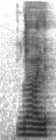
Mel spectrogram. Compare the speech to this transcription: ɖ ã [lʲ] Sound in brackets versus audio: correct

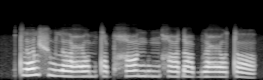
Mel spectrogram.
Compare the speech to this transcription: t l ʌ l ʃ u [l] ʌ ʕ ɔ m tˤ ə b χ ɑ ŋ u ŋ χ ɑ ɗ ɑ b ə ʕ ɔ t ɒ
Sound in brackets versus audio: correct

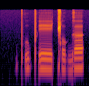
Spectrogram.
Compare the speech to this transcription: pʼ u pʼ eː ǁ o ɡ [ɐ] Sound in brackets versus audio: correct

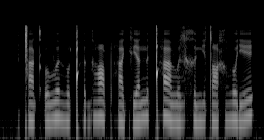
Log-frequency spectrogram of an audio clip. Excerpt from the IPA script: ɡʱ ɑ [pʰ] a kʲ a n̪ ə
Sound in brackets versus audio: correct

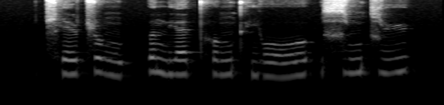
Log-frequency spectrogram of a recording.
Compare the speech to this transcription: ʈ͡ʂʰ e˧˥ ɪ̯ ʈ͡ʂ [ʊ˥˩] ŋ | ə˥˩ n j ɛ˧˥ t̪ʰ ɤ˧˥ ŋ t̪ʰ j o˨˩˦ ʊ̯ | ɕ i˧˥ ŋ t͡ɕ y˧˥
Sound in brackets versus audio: correct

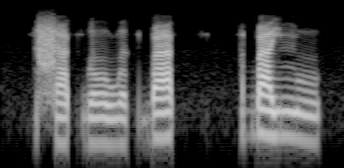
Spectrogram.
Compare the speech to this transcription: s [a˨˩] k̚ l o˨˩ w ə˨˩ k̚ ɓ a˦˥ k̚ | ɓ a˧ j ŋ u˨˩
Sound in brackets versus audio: correct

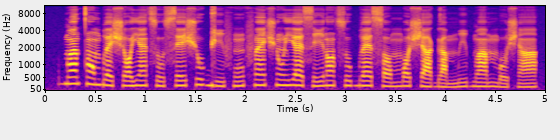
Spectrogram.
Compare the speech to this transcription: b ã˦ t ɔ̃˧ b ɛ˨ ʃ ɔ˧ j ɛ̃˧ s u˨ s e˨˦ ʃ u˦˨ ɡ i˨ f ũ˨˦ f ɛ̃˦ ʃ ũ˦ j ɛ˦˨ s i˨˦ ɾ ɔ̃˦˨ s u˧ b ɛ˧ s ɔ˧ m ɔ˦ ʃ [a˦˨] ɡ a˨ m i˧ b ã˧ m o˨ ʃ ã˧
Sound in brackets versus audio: incorrect: a˧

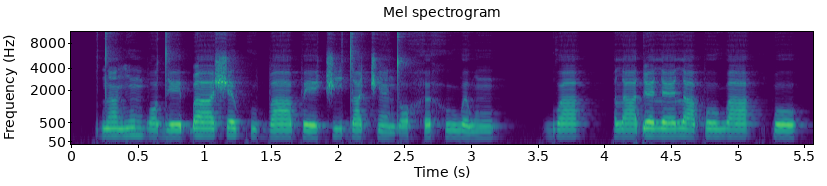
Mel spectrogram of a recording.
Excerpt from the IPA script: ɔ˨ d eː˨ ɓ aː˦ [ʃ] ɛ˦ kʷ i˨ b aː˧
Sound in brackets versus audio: correct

